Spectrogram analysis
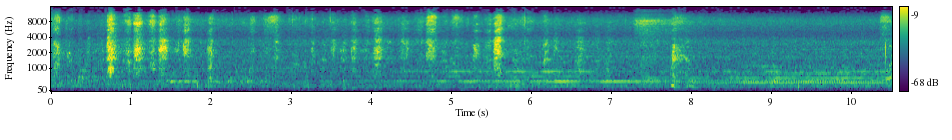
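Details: Play fight between two pet dogs, a Boston Terrier and a Pomeranian; low continuous growling under fast, regular panting, with a faint steady hum and a few sharp clicks of movement.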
